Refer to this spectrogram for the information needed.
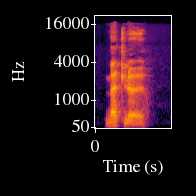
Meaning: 1. tumbler, juggler; acrobat 2. buffoon 3. bateleur eagle
- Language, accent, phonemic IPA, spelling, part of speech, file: French, France, /bat.lœʁ/, bateleur, noun, LL-Q150 (fra)-bateleur.wav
